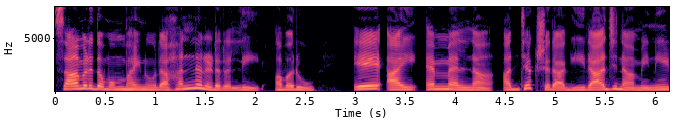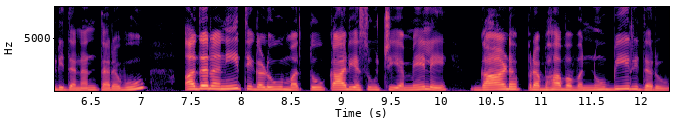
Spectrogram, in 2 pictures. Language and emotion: Kannada, neutral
